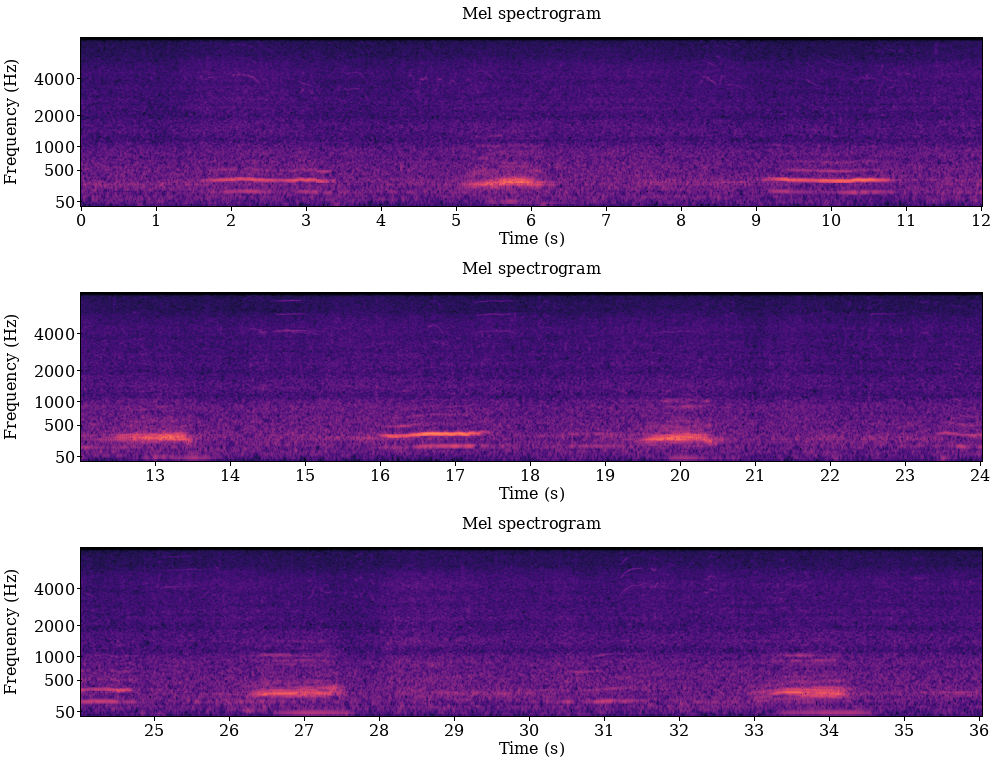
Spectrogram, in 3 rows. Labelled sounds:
2.1	2.4	Pacific white-sided dolphin, 3.7 to 4.3 kHz
3.5	3.8	Pacific white-sided dolphin, 4.1 to 4.5 kHz
10.2	10.6	Pacific white-sided dolphin, 3.7 to 4.3 kHz
14.3	15.0	Pacific white-sided dolphin, 3.9 to 7.2 kHz
17.3	17.8	Pacific white-sided dolphin, 4.1 to 7.1 kHz
19.6	20.0	humpback whale, 4.0 to 4.2 kHz
19.7	20.2	Pacific white-sided dolphin, 0.97 to 5.7 kHz
22.5	22.9	Pacific white-sided dolphin, 5.5 to 5.7 kHz
25.1	25.7	Pacific white-sided dolphin, 3.9 to 7.1 kHz
26.4	26.8	humpback whale, 1.0 to 1.1 kHz
31.2	31.6	Pacific white-sided dolphin, 3.7 to 5.8 kHz
33.4	33.7	humpback whale, 0.88 to 1.2 kHz

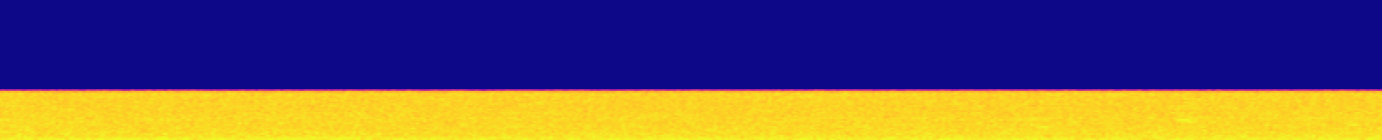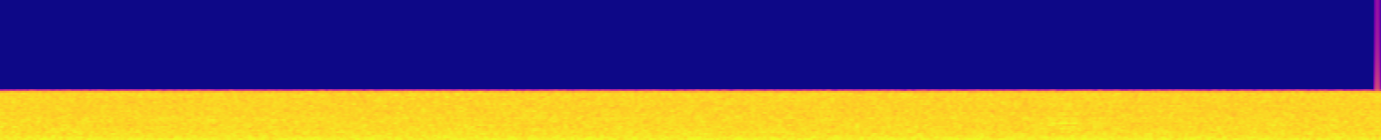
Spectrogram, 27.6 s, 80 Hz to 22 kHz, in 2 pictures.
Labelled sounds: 24.4	24.7	Pacific white-sided dolphin, 2.7 to 2.9 kHz

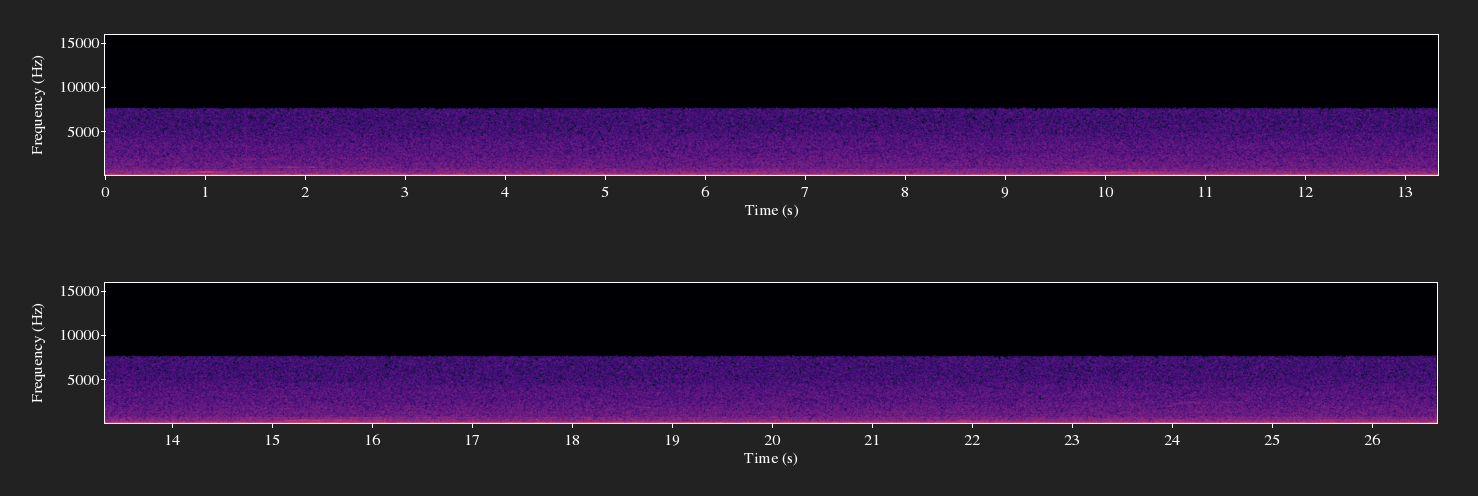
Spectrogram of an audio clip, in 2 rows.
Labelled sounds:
1.7	2.0	humpback whale, 0.86 to 1.1 kHz

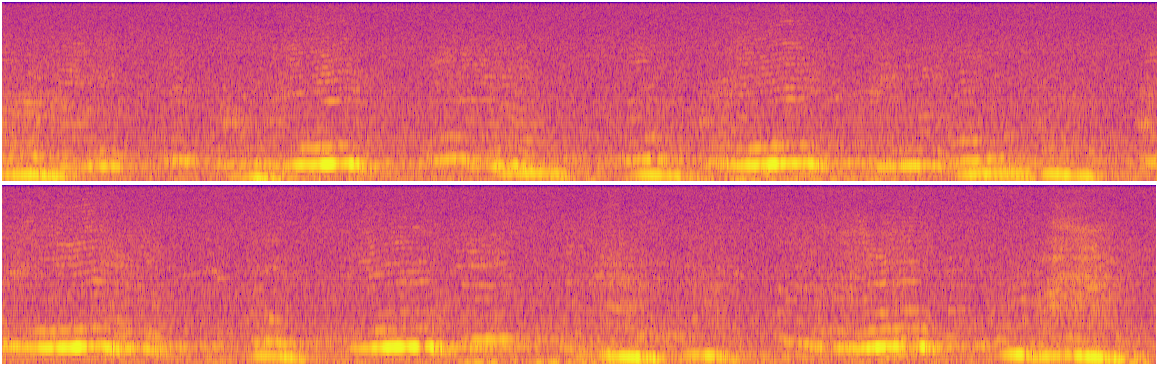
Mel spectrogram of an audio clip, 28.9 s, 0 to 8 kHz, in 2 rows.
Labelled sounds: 0.0	1.0	humpback whale, 1.1 to 2.5 kHz
2.7	3.0	humpback whale, 0.93 to 1.1 kHz
3.5	4.4	humpback whale, 1.3 to 2.5 kHz
5.7	6.0	humpback whale, 1.4 to 1.6 kHz
7.8	8.1	humpback whale, 2.8 to 2.9 kHz
9.4	10.1	humpback whale, 1.4 to 2.6 kHz
10.8	11.0	humpback whale, 1.6 to 1.7 kHz
14.5	14.8	humpback whale, 1.6 to 1.9 kHz
15.1	15.7	humpback whale, 1.4 to 5.7 kHz
19.2	19.8	humpback whale, 1.4 to 2.1 kHz
20.2	20.6	humpback whale, 1.3 to 2.0 kHz
25.2	25.9	humpback whale, 0.80 to 2.4 kHz
27.6	28.3	humpback whale, 1.3 to 4.0 kHz

